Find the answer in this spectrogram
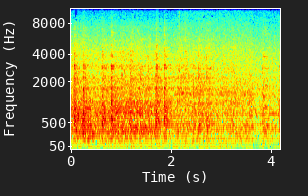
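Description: Hankyu commuter train running past, its wheels clacking over rail joints in pairs of clicks. The clacks stop about halfway through and the running noise eases.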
